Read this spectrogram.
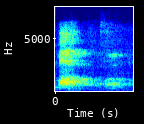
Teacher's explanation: जैसे आप कहते हो पा, तो जब पा कह रहे हो ना तो दोनों ओंठ मिल रहे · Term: ओष्ठ्य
